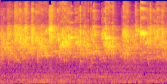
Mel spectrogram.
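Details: Budgie song heard as busy, overlapping high chirps and raspy squawks, with a sharp whistled note near the end above the steady twittering.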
